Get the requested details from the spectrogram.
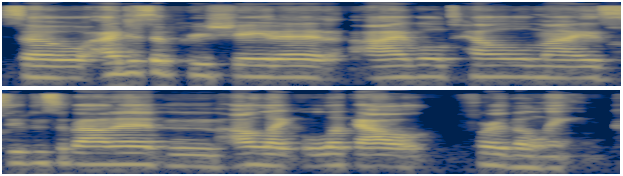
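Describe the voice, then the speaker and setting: A woman's plain, everyday voice with an American accent, fairly low in pitch, fairly even in intonation, at a fairly slow pace. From West Virginia. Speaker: youth organizer. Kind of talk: casual discussion comment.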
